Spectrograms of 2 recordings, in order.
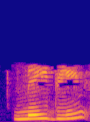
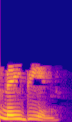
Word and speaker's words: Nadine: Nadine is my first name. Medina is my last name. – Nadine? – Uh-huh, Nadine. Like Nadine in Spanish. There's not a way to pronounce it in Spanish.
